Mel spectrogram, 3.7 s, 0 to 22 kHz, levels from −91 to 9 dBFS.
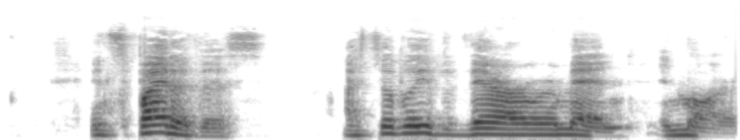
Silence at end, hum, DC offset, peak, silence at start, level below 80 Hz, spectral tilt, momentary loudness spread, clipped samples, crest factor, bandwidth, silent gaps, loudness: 0 s; none; under 0.1%; 0 dBFS; 0.45 s; -66 dBFS; -6 dB/octave; 20 LU; under 0.1%; 22 dB; 9.4 kHz; none; -20 LUFS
